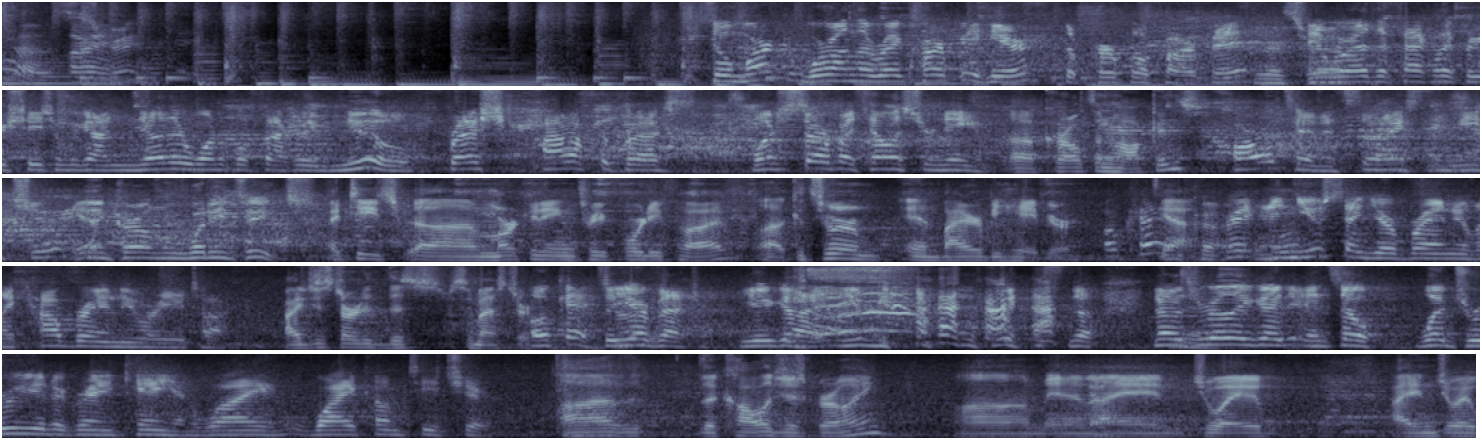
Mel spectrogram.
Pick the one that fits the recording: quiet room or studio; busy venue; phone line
busy venue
